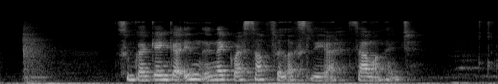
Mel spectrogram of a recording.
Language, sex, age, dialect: Faroese, female, 15-35, Norðurstreymoy/Eysturoy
